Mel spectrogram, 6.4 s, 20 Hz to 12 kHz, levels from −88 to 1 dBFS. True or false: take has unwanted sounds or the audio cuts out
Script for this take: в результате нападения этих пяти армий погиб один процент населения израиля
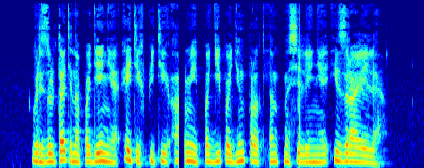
true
